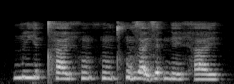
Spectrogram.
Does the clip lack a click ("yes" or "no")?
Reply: yes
